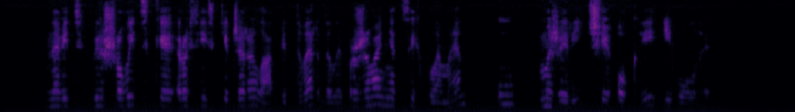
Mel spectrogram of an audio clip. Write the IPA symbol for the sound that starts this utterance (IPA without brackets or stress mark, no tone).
n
